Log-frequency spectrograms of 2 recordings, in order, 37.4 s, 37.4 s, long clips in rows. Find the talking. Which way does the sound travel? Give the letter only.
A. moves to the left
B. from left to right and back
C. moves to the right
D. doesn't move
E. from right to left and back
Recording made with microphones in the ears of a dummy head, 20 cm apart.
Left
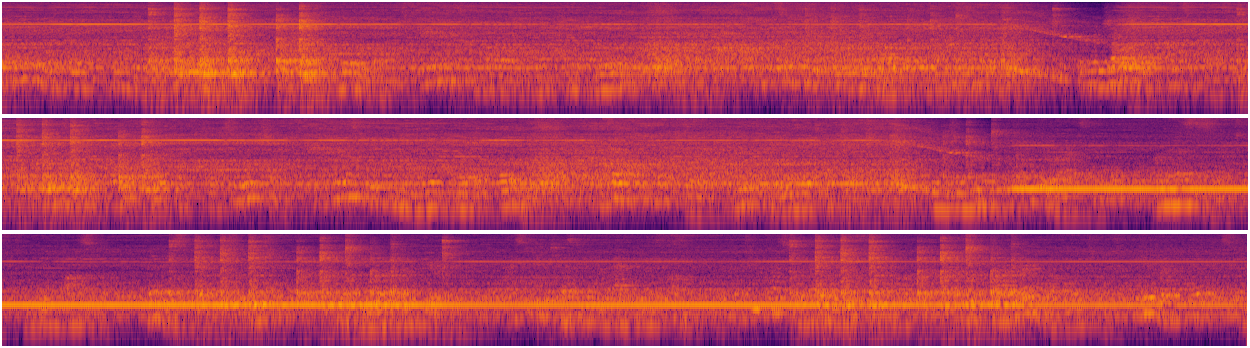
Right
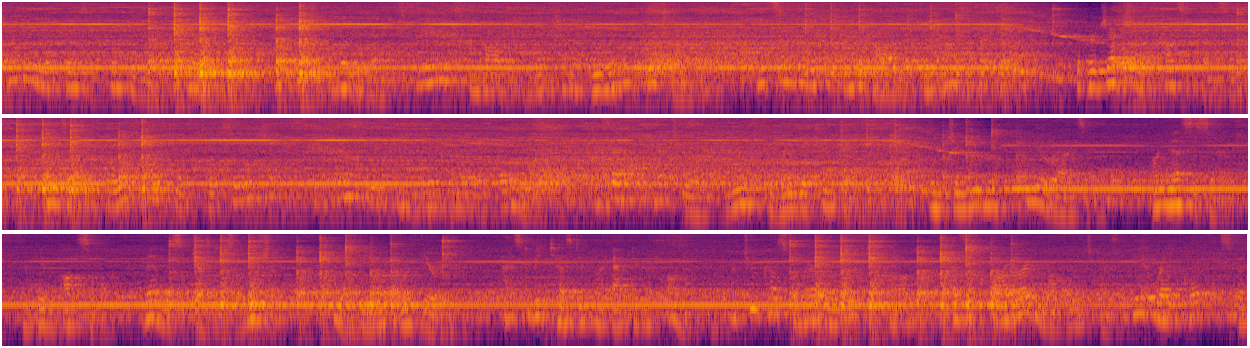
E.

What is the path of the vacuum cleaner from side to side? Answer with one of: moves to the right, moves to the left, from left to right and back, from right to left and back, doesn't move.
moves to the left.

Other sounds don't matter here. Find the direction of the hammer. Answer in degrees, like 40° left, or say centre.
30° right.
